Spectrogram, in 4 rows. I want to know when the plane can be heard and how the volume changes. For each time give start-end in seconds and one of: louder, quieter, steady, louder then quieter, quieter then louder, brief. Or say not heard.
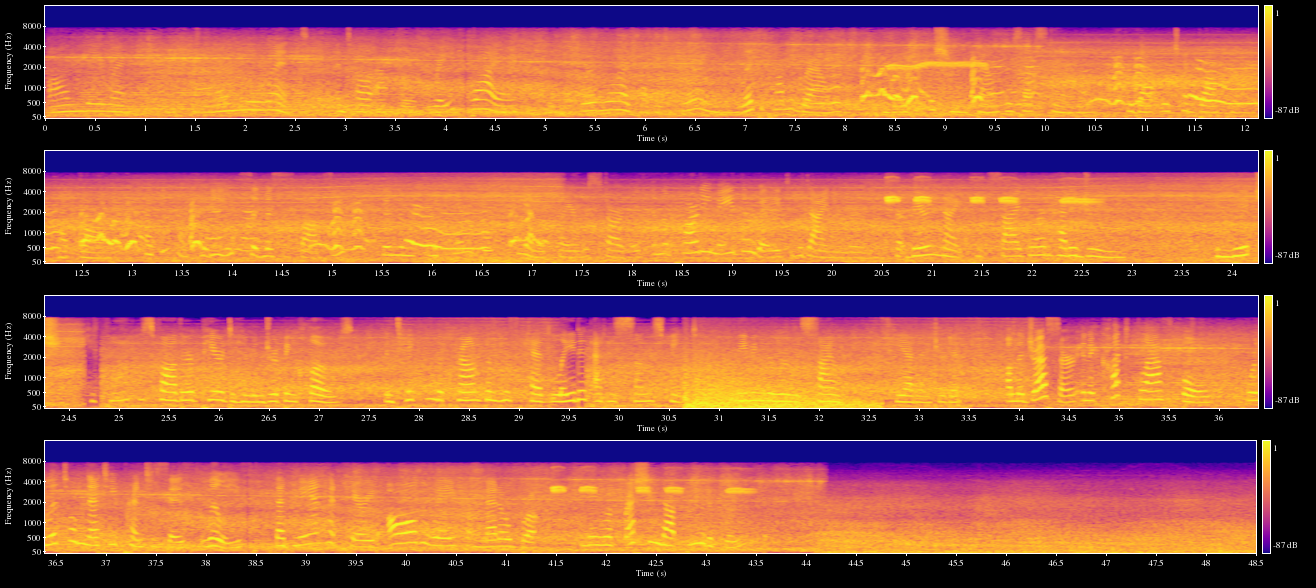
0.0-48.4 steady.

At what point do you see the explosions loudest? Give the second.
31 s.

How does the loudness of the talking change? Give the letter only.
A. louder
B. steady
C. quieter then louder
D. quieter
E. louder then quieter
A.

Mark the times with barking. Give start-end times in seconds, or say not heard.
7.6-17.1.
